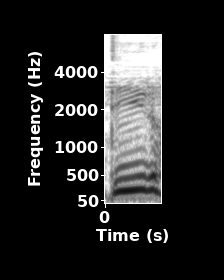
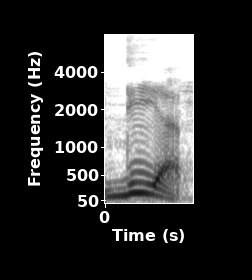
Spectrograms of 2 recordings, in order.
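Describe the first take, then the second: First: The vowel sounds like a plain 'ee'. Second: The vowel glides like 'ear'. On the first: The speaker calls it wrong. "ডির হবে না" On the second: The speaker calls it right. "ই এর উচ্চারণ ইয়ার মতো হয়েছে"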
